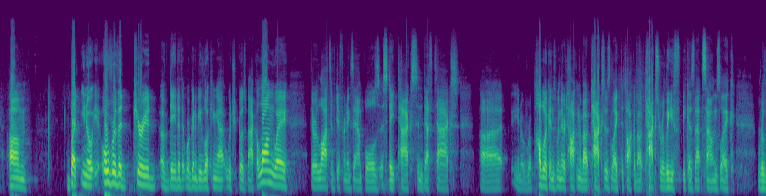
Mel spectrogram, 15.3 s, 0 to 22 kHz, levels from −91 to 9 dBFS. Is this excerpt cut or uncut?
uncut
